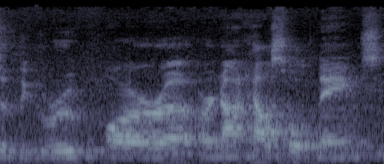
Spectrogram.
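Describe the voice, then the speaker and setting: A man talking at a moderate pace amid audible room echo and noticeable background noise. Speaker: presenter. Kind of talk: presentation to a board. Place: meeting room. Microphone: podium.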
